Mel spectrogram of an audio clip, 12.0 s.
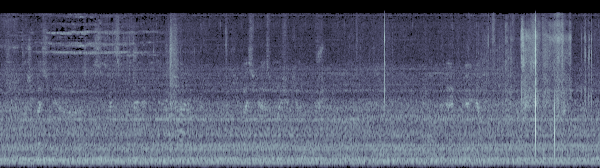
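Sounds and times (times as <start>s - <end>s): moving train rumble: 0.0s - 12.0s.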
